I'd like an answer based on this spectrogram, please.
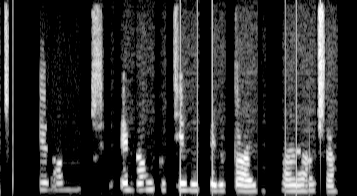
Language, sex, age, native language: Icelandic, female, 12, Icelandic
